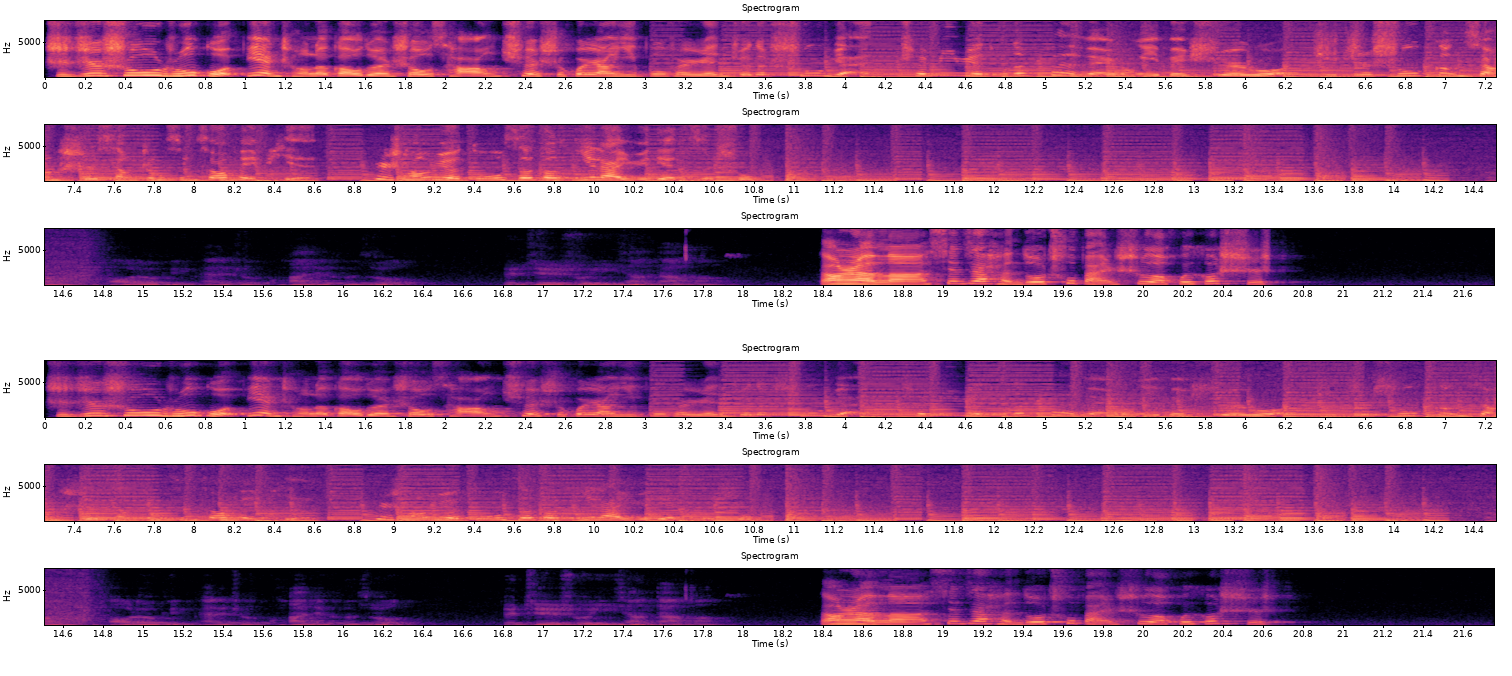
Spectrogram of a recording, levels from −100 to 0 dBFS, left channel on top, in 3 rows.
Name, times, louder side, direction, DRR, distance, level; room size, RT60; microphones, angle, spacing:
voice 1, 0.0-8.6 8.9-10.8 18.4-20.6, left 5 dB, 55° left, 0.6 m, -26 dB
sound 1, 3.0-14.3, right 1 dB, 5° right, 0.6 m, -30 dB
sound 2, 5.1-14.7, right 3 dB, 20° right, 3.5 m, -53 dB
voice 2, 5.1-5.4 11.9-16.3 16.8-17.9, equal, 80° right, 5.2 m, -51 dB
13.5 x 8.2 x 6.0 m
head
